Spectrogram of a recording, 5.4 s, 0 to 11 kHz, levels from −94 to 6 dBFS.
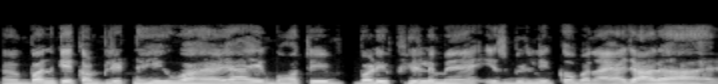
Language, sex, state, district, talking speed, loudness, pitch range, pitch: Hindi, female, Uttar Pradesh, Etah, 235 wpm, -15 LUFS, 195-220 Hz, 210 Hz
